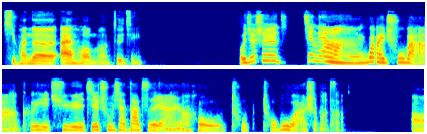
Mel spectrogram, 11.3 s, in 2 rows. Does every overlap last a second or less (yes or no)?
yes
